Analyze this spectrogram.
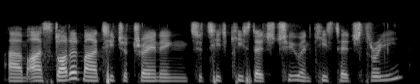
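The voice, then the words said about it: Hybrid South African-English accent. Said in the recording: “my hybrid accent. So I grew up in South Africa, but I've lived my adult life here in England.”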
